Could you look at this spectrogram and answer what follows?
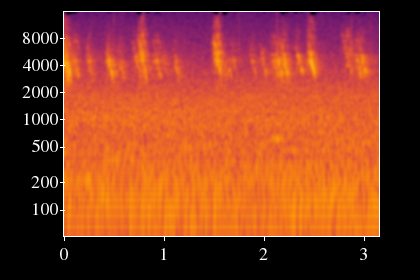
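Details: Sparrows landing on an outstretched hand for food at a Tenmangu shrine, 19 May 2024, give quick bursts of thin, high chirps, some doubled, in an irregular scatter over soft background noise.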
